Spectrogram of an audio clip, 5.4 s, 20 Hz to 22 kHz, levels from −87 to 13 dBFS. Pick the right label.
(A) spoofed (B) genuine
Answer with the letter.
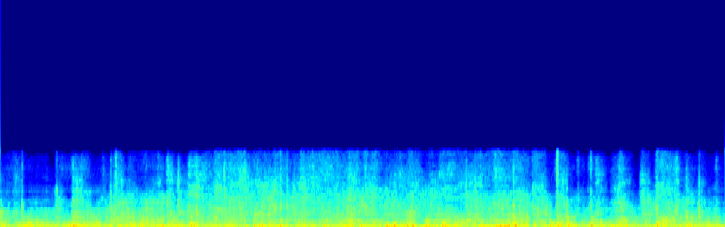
A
